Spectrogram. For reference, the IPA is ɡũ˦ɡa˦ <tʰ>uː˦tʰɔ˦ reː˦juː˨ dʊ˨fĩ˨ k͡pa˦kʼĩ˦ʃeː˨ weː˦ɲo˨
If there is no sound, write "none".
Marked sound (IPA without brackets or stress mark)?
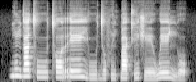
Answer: tʰ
